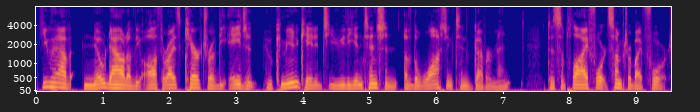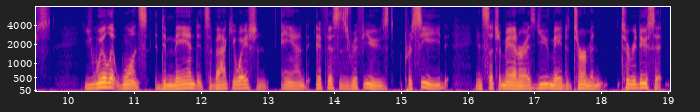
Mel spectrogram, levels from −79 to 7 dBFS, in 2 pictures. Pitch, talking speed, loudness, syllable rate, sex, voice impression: 120 Hz, 165 wpm, -19 LUFS, 5.1 syllables/s, male, very masculine, adult-like, thick, slightly tensed, slightly powerful, bright, slightly hard, clear, fluent, slightly raspy, cool, intellectual, refreshing, slightly sincere, calm, slightly mature, friendly, reassuring, slightly unique, slightly elegant, wild, slightly sweet, lively, kind, slightly modest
